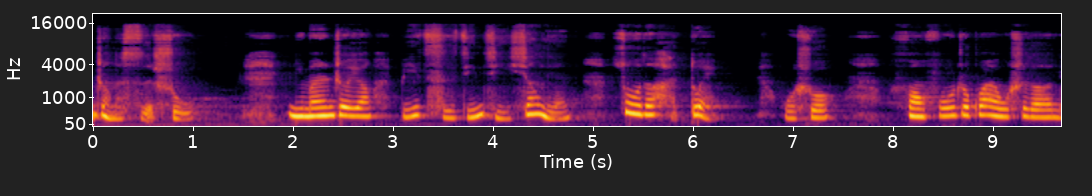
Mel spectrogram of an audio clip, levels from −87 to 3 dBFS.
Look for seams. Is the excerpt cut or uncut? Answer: uncut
